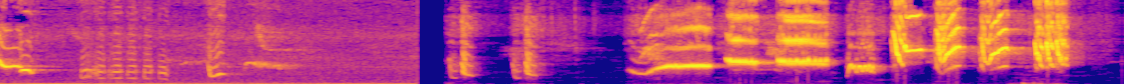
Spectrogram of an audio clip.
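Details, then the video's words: Oriental magpie-robin (kacer) from a fanciers' collection: scratchy chatter over a low rumble, then after a brief pause a series of clear whistled notes and short sharp chirps delivered in a quick burst. "Kompilasi Suara Burung Kacer Berkicau Gacor"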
